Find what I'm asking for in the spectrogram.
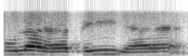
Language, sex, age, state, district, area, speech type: Hindi, male, 45-60, Uttar Pradesh, Azamgarh, rural, conversation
